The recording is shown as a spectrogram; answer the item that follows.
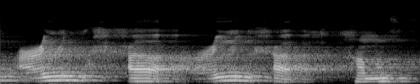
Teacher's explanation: হালাক বা কণ্ঠনালীর মাঝখান হইতে উচ্চারণ হয় আইন হা।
